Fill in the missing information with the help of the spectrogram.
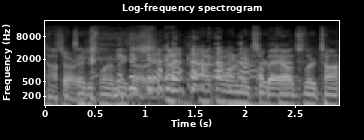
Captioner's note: laughter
